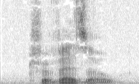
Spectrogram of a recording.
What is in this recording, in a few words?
"Trevigowe" Cornish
